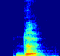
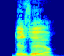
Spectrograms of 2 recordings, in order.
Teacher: When preceding a noun with a vowel sound at the beginning, the X is no longer silent, but is pronounced as the beginning of the second word.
